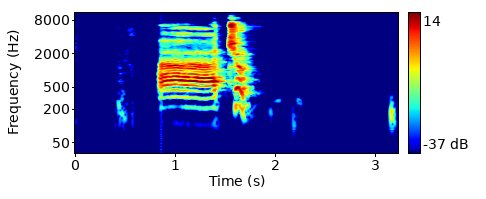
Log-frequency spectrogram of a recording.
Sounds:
Sneeze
